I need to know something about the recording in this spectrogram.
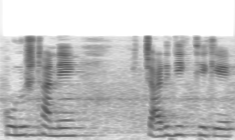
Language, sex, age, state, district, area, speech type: Bengali, female, 60+, West Bengal, Jhargram, rural, spontaneous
